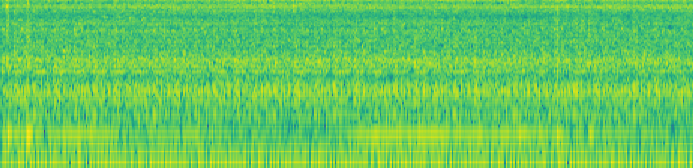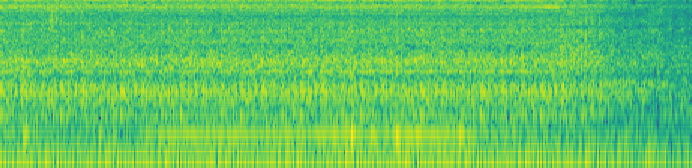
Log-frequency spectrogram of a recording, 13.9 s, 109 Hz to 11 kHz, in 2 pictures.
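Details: 2021 Ford Super Duty F450 Powerstroke diesel idling with a constant thin whine over the clatter, present since new; dealer suspects the fuel lift pump, but Ford calls it normal.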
